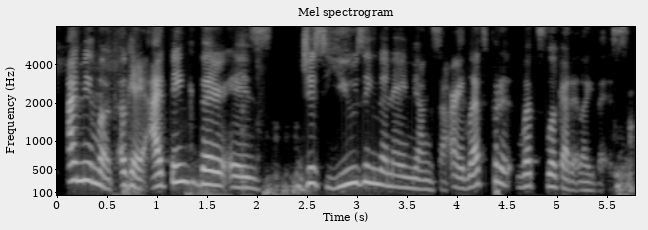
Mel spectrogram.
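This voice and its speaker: An ordinary speaking voice comes from a woman with an American accent, her intonation lively. The sound is dry and close, with no echo. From Boardman, Ohio. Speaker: urban planning consultant. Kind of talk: casual chat.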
